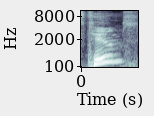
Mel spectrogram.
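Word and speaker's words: Tems: Oh, is that how you say her name? It's Tims? – Yeah.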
